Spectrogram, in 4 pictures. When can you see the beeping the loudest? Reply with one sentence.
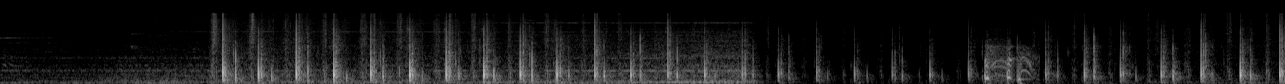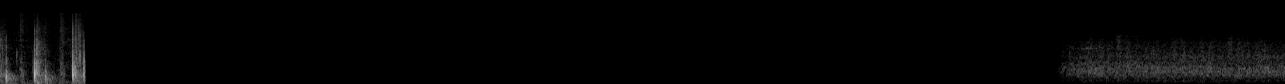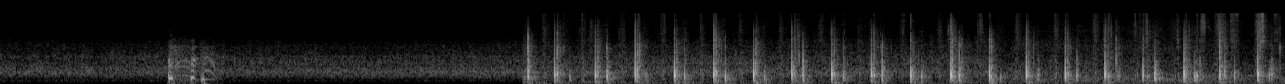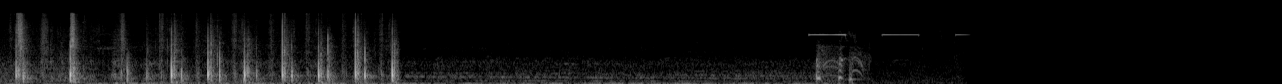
The loudest moment of the beeping is at 47 seconds.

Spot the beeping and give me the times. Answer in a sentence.
The beeping can be heard from 46.6 to 48.2 s.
